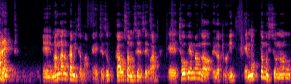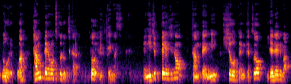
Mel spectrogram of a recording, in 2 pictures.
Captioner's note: speaking Japanese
